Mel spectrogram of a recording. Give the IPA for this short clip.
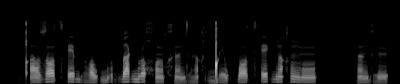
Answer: qʼ ə̃˧ w z ɔ˦ t͡sʼ e˦ bʱ ɔ˨ w ɡ͡b u˦ ɡ͡b a˦ ɡ͡b u˦ χ ũ˧ x ə̃˨ dʱ ə̃˨ χ ɡ͡ǃ e˧ w k͡p ɔ˧ t͡sʼ e˦ ɡ͡b ə̃˦ χ ŋ͡m ũ˧ | ə̃˨ ɡʱ ɨ˨

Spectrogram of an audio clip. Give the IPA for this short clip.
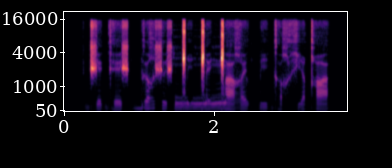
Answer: d͡ʒ e ɡʱ e ʃ ɡ͡b ɨ ʁ ʃ ɨ ʃ ŋ͡ǁ i ŋ͡ǁ e ŋ͡ǁ a ʁ e l k͡p i ɡʱ ə χ x i qʰ a

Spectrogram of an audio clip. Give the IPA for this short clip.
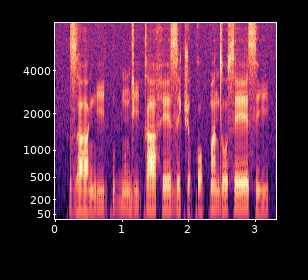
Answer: z aː˨ ŋ iː˦ kʷ i˦ ɡ͡b ũ˦ ɡ iː˦ k aː˦ h eː˦ z e˧ t͡ʃ ɔ˨ k ɔ˨ p ã˦ d o˨˦ s eː˦ s i˨˦

